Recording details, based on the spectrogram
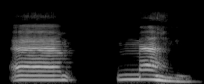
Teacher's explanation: Ma for fatha open your jaws. Ma is not long at all, so you're not stretching the sound of meme, but you are giving Rakhawa on ha.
